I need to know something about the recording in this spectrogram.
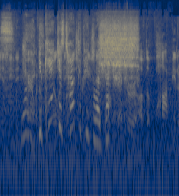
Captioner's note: man talking on tv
